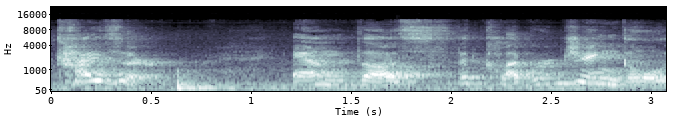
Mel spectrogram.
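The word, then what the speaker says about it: Kisor: Chrysler Ford Pontiac Buick my maiden name was k-i-s-o-r pronounced Kaiser and thus the clever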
